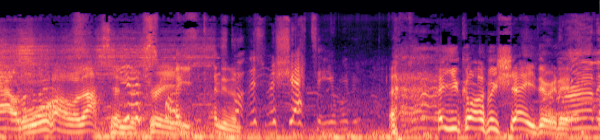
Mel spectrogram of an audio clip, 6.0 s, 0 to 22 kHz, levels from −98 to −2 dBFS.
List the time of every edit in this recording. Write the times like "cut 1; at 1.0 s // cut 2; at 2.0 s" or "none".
cut 1; at 2.0 s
